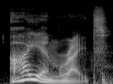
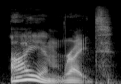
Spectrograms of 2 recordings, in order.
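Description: First: The stress is on the word I. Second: The stress is on the word I.

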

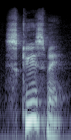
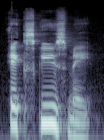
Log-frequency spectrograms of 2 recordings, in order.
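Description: First: It is said quickly, the first syllable nearly lost. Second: It is said slowly, every syllable clearly heard. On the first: "那个ik 说的太快，顺着声音就飘走了" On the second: "我们如果不着急慢慢说，依然能够听全这个音节"

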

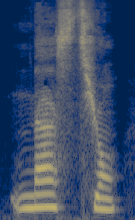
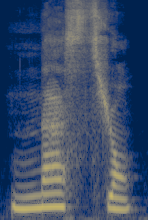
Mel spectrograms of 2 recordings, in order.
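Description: The two takes are said the same way.

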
